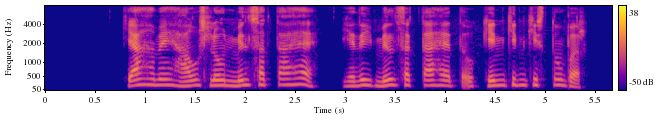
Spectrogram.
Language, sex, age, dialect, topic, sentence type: Hindi, male, 41-45, Garhwali, banking, question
